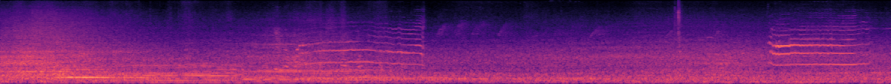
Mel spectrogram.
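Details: Nekota, a two-year-three-month-old male black cat billed as Okinawa's biggest, chattering at birds; soft rising-then-falling harmonic chirps around four seconds and again near ten seconds, over steady traffic-like rumble and faint speech.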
